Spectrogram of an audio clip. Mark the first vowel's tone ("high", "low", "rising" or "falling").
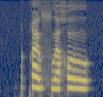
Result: falling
